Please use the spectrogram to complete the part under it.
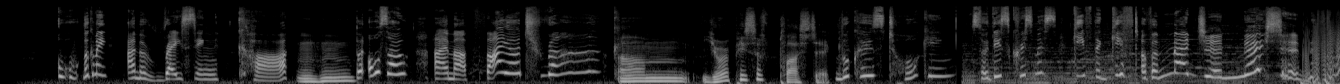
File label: Character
